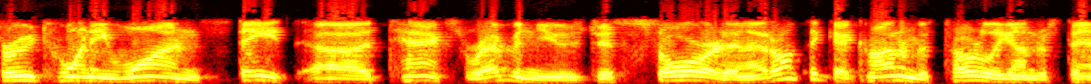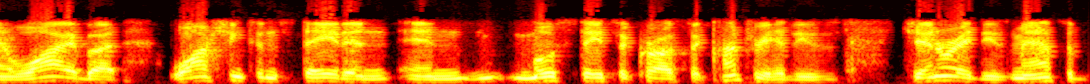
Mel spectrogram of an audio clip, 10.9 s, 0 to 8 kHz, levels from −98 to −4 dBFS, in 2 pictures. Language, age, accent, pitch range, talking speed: English, 40-59, American, 100-135 Hz, 170 wpm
